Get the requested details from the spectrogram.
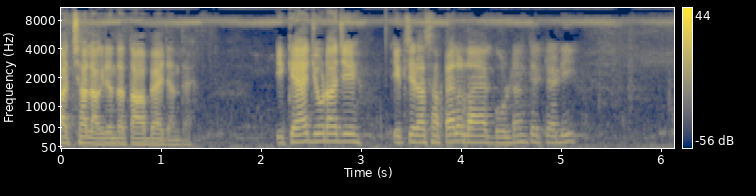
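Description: A pigeon coos nearby.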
